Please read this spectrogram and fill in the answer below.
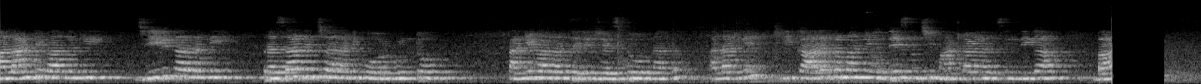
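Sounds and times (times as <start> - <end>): woman talking into a microphone: 0.0 - 11.2.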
